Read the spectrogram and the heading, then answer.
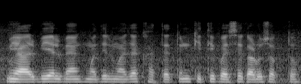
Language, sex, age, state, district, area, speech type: Marathi, male, 18-30, Maharashtra, Akola, rural, read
